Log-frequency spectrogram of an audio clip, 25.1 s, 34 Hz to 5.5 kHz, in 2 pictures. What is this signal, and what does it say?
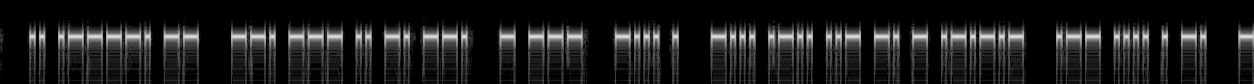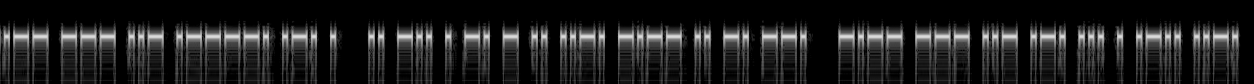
Morse code, heard as a keyed tone, about 25 wpm, 600 Hz. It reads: I'M GOING TO BE BLUNT. WHEN YOU'RE IDENTIFYING YOURSELF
